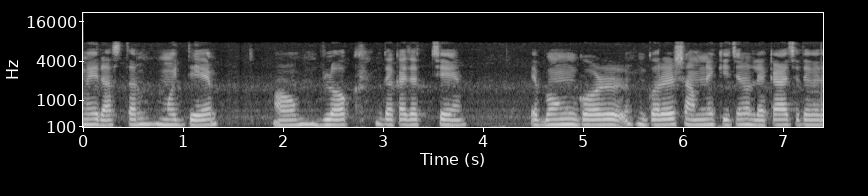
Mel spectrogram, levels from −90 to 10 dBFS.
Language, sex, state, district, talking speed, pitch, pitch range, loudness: Bengali, female, Assam, Hailakandi, 140 wpm, 175 Hz, 175-185 Hz, -16 LUFS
